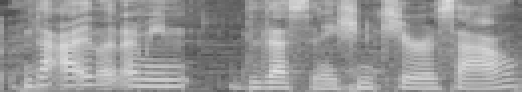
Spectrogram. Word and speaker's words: Curaçao: Curaçao. – Curaçao. – The C has a cedilla under it, and that makes you pronounce the C as a S. That's why we say Curaçao.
